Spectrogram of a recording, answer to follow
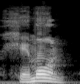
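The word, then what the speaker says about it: ἡμῶν: Anteponemos sonido gutural fonético J a la misma vocal eta y sería G y entonamos el acento circunflejo. Gemón.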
